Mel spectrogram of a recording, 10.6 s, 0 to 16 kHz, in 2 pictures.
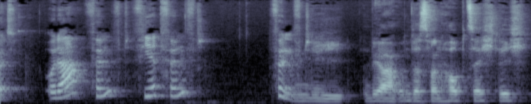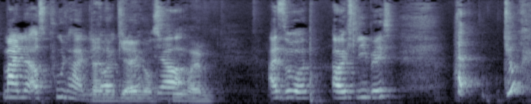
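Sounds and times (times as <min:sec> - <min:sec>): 
speech: 0:00.0 - 0:02.1, 0:02.7 - 0:10.6
person sneezing: 0:09.8 - 0:10.6.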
